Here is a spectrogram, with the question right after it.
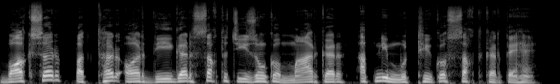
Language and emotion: Urdu, neutral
